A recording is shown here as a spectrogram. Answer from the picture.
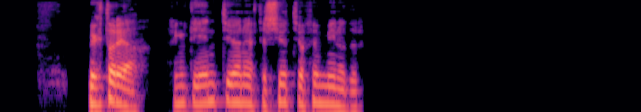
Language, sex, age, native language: Icelandic, male, 20-29, Icelandic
